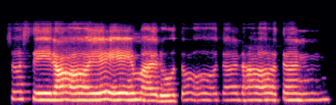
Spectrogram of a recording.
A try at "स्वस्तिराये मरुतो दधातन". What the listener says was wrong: 4 गलतियां हो गई। दधा तन भी गलत हुआ है अंत में। दधा तना होता है, न पूरा होता है, हलंत नहीं होता ये। कुल मिला के 4 गलतियां आपकी।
